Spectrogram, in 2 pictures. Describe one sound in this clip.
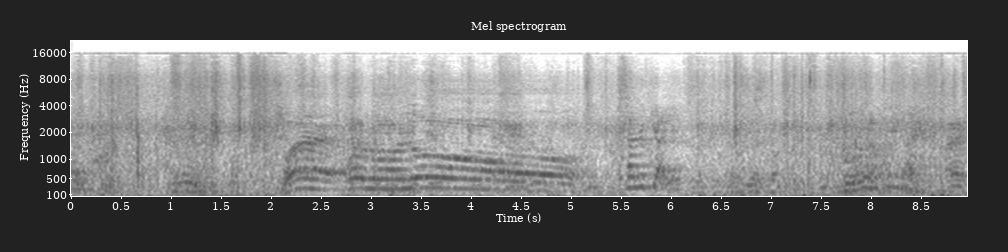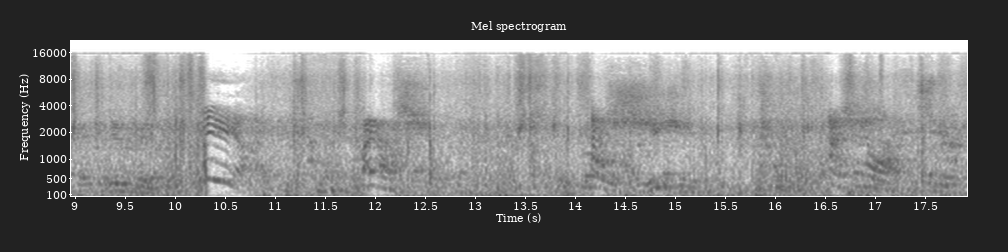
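A karate uniform snaps sharply as a man kicks.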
